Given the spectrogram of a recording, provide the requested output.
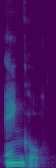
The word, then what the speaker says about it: angle: Use the nasal plus the hard g. Angle.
